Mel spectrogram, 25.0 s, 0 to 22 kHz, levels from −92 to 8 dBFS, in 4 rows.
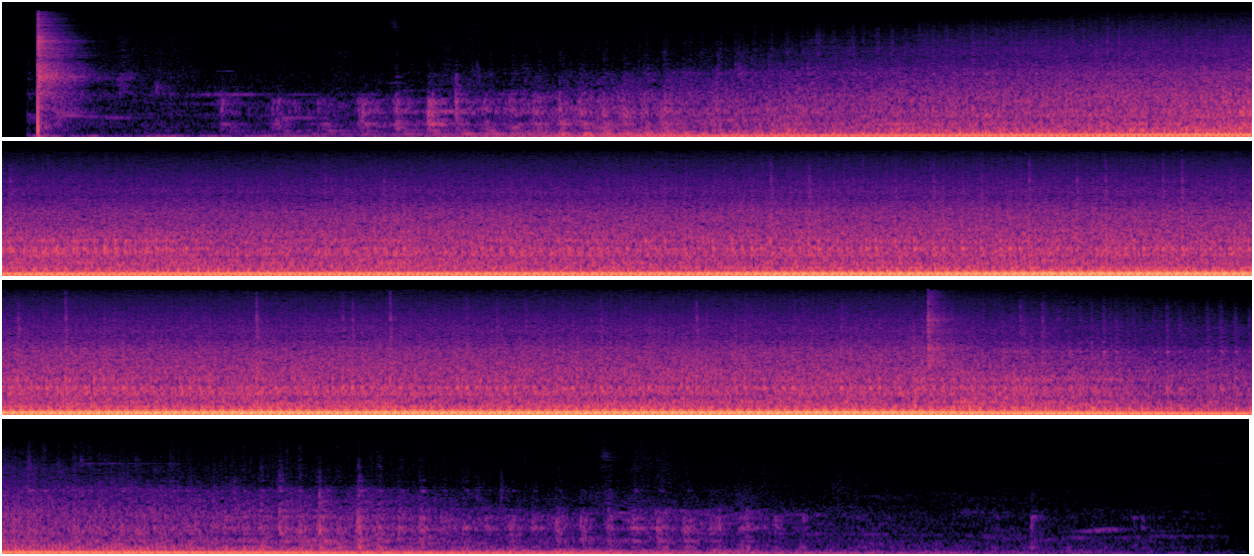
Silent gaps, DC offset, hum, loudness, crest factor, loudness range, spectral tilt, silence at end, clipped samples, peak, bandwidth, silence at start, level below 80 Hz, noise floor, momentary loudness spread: none; under 0.1%; none; -19 LUFS; 12 dB; 18 LU; -8 dB/octave; 2.95 s; under 0.1%; -6 dBFS; 7.6 kHz; 0.15 s; -20 dBFS; -69 dBFS; 18 LU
